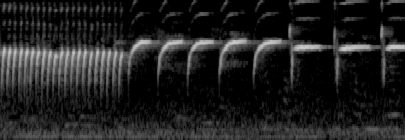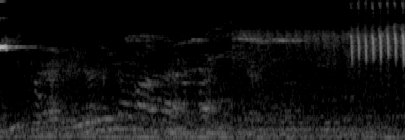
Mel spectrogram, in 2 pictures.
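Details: Canary in a breeding room, song said to stimulate its chicks: a rapid buzzy trill, then a run of loud down-slurred whistles and sharp notes, a quiet pause and a new high trill starting.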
